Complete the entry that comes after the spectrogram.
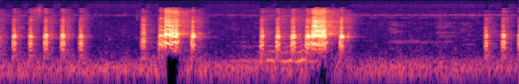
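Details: Wild red junglefowl female seeking a male: bursts of rapid clucks broken by two loud coarse squawks, with more clucking starting again near the end.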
